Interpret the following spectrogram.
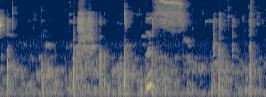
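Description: A flock of sheep walking on a dirt track: scattered soft hoof steps and rustling, with one short, faint bleat a little past two seconds in.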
